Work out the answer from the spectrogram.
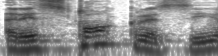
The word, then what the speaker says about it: aristocracy: when you talk about aristocracy or democracy so you see the stress on the second level on the second syllable right so that's why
